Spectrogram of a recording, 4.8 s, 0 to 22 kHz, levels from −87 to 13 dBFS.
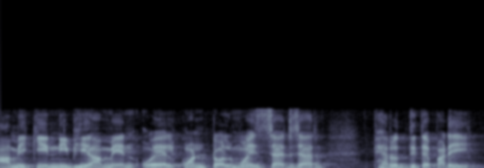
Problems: constant background noise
